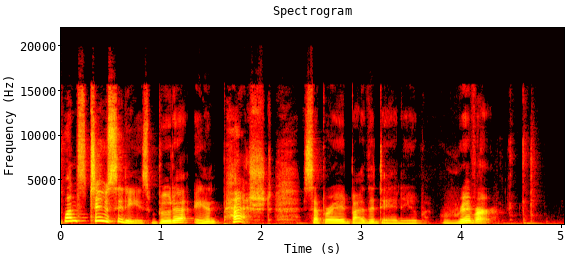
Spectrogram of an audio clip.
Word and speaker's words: Pest: 2 million was once two cities Buddha and pesht separated by the Danube River all right so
